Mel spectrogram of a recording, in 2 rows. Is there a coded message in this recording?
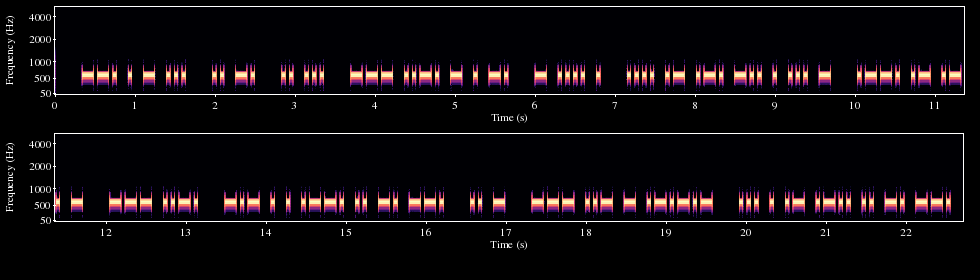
Yes: Morse code from 0.3 to 22.6 s, heard as a keyed tone, about 25 wpm, 600 Hz. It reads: GETS IN IS OFTEN THE HARDEST PART OF KEEPING IT OUT. SEALING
